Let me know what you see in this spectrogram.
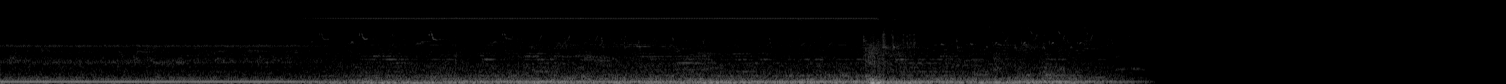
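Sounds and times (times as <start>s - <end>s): low hum: 0.0s - 11.5s
birds chirping: 0.0s - 11.6s
sharp thump: 8.6s - 9.0s.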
